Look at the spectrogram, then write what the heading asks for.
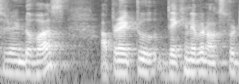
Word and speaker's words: rendezvous: এটা হচ্ছে আমরা যদি মানে এমনিতে যদি উচ্চারণ করি রেন্ডিজোভস। কিন্তু রেন্ডিজোভস এটার উচ্চারণ না। এটার উচ্চারণ রেন্ডস।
